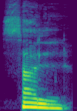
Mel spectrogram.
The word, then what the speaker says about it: sol: Pareil, consonne ici prononcée. Consonne اللي كتنطق O. يعني O مفتوح. Sol.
